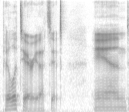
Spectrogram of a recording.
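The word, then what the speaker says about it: Pillitteri: I want to say it's Pilateri, but I want to make sure I'm pronouncing it right. Pilateri, that's it.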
